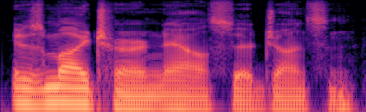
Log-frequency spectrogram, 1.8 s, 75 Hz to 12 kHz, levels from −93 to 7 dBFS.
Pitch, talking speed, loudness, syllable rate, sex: 85 Hz, 230 wpm, -17 LUFS, 4.7 syllables/s, male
